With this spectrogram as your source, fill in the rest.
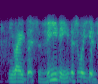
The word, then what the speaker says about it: vidi: You write this VIDI, this is where you get video from, VIDI, or WIDI, really WIDI would actually be WIDI, long I or E sound, and then the VICI,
